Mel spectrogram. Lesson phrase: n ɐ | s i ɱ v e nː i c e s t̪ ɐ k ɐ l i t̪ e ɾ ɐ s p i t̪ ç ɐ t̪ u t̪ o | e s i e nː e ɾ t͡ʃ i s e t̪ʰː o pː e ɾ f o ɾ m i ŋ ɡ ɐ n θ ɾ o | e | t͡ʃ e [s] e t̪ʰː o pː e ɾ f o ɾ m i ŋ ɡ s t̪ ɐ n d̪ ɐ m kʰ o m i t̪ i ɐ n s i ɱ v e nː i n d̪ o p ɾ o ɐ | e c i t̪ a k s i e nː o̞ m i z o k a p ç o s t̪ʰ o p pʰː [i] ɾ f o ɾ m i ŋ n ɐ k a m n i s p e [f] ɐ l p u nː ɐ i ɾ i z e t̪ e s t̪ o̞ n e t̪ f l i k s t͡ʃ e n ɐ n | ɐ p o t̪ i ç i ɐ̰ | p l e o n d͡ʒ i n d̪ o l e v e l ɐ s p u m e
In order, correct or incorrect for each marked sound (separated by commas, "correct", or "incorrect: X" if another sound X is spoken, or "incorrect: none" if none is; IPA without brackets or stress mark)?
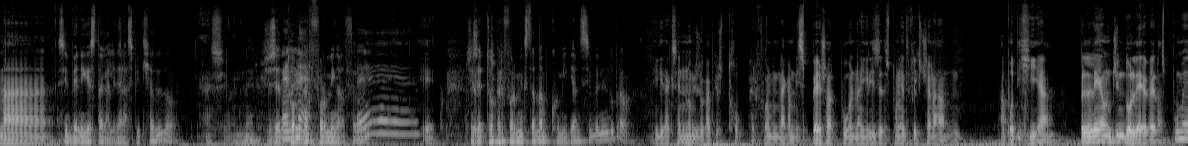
correct, incorrect: e, incorrect: ʃ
